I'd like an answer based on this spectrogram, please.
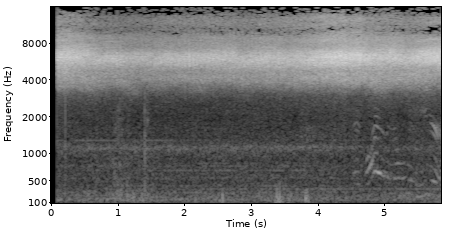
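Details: A swarm of cicadas: a dense, unbroken high buzzing drone that swells slightly near the end, with faint lower chirps and rustles beneath.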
